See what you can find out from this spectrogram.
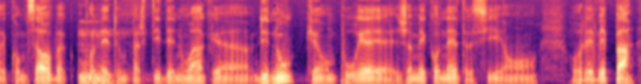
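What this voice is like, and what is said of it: Strong Italian accent. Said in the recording (French): “un terrible accent italien ... c'est un énorme accent italien”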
